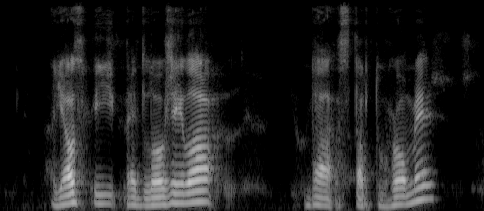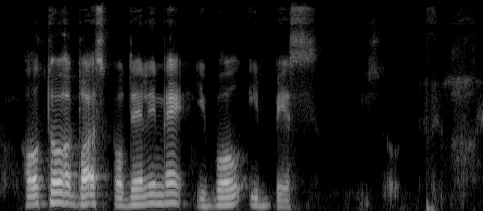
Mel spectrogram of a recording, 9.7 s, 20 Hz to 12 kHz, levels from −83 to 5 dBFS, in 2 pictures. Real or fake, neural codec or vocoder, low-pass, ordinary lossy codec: fake; codec, 24 kHz, 0.9 kbps, WavTokenizer, small release; 10.8 kHz; Opus, 32 kbps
